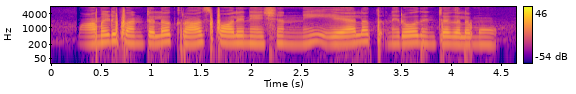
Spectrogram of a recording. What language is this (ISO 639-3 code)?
tel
